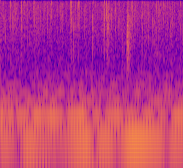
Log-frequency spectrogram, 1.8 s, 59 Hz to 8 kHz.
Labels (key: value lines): label: biophony, midshipman
recorder: SoundTrap 500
